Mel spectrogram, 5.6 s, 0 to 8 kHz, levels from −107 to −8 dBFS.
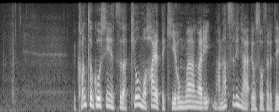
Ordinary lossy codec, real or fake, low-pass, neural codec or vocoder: none; fake; 7.2 kHz; codec, 16 kHz in and 24 kHz out, 0.6 kbps, FocalCodec, streaming, 2048 codes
